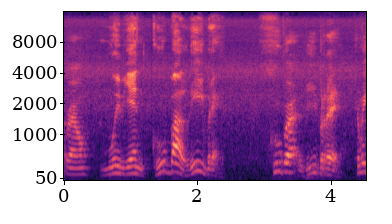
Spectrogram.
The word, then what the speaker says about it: Cuba Libre: You would find there is a drink there in Cuba called the Cuba Libre. Now, again, we're just going to check with Raul. Did I pronounce that all right, Raul? Muy bien, Cuba Libre.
